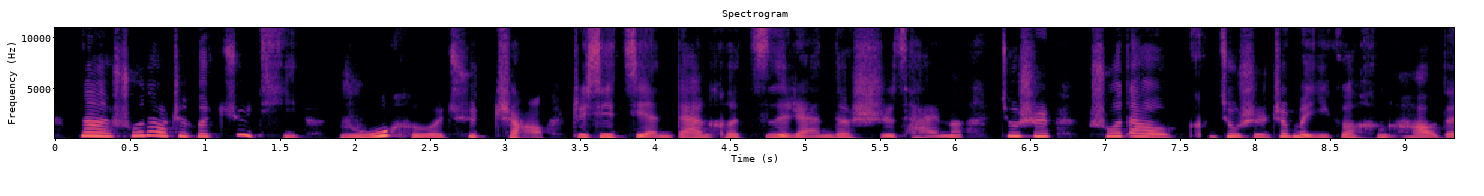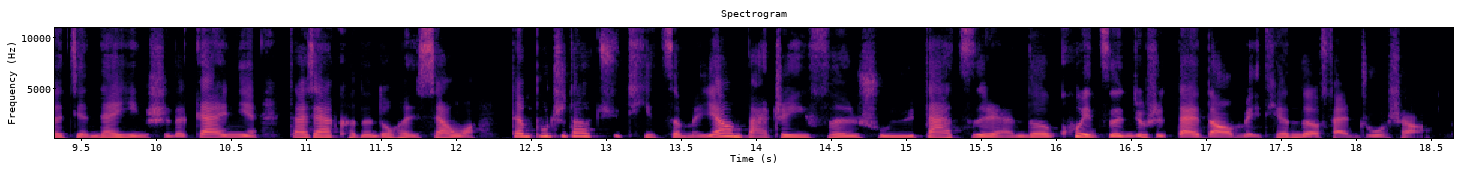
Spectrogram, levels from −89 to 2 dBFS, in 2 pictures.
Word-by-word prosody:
那 355 -4 +6
说 365 +5 0
到 390 -3 +4
这 335 -1 0
个 285 -1 +1
具 405 +10 +1
体 400 - -8 0.2
如 215 - +6
何 180 - -2
去 270 +7 -4
找 - - -1
这 245 -1 +1
些 255 +2 +4
简 190 - 0
单 220 +4 0
和 195 -6 -1
自 210 +3 +1
然 165 0 -2
的 195 0 0
食 170 -2 -3
材 190 -4 -6
呢？ 195 +3 -2 0.2
就 335 -2 +3
是 315 -1 +3 0.2
说 325 0 +1
到 300 -5 +2
可 250 - -11
就 280 +3 +1
是 245 -3 -1
这 295 +6 +1
么 240 -5 +5
一 185 -1 -2
个 220 +3 -1
很 230 +3 -4
好 200 -11 -1
的 185 +2 -1
简 170 -3 -3
单 200 +1 +2
饮 160 -5 -1
食 160 - -5
的 195 - -3
概 240 +1 +1
念， 200 -4 -1 0.2
大 245 -1 +1
家 260 0 +3
可 235 -7 -5
能 155 +1 -2
都 200 - 0
很 190 -6 -1
向 200 +2 +1
往， 160 - -4 0.2
但 295 -2 +3
不 320 +2 +1
知 330 +2 -3
道 330 -2 +2
具 320 +4 -8
体 250 - -6
怎 195 -3 -2
么 120 -2 -7
样 305 - +5
把 - - -3
这 210 - +1
一 190 -2 +2
份 185 -1 -1
属 160 - -3
于 150 +3 0
大 240 -1 +1
自 220 -2 0
然 170 0 -2
的 190 -1 +2
馈 235 +2 +3
赠 180 -3 0
就 200 - +1
是 360 - -3
带 200 -5 +3
到 150 -3 +3
每 - - -5
天 195 0 -3
的 185 -5 +2
饭 155 -1 -4
桌 140 +2 -7
上。 165 - -6
210 Hz, 265 characters per minute, -35 LUFS, 180-275 Hz, 0.2 s, 那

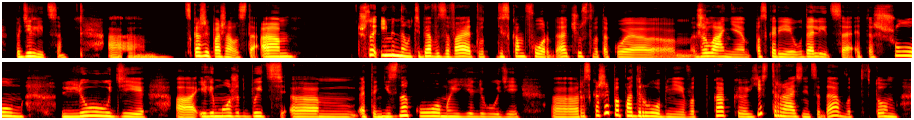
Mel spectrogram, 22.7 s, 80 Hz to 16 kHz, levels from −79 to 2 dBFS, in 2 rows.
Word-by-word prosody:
поделиться. 180 -2 +1 0.6
А, - - -4
ам, 165 - -10 0.2
скажи, 245 0 +4
пожалуйста, 175 -7 +1
ам, 200 0 +6 0.8
что, 315 - +3
именно, 285 -4 +8
у 200 - 0
тебя 195 +4 +3
вызывает, 195 0 +3
вот, 175 0 -8
дискомфорт, 190 -2 -1
да? 210 +1 +1
Чувство 195 -4 -7
такое, 160 -2 -2
эм, 80 - -13
желание 190 -5 +2
поскорее 185 -2 -1
удалиться? 175 -2 0
Это - - -6
шум, 240 - 0 0.4
люди, 200 -3 +1 0.4
а, 160 -1 +3
или, 205 +3 -1
может 215 0 0
быть, 200 0 -2
эм, 185 -2 -1
это 190 -1 -3
незнакомые 205 -2 0
люди? 180 -2 -9 0.4
А, 175 0 -1
расскажи 275 - -2
поподробнее, 225 - 0
вот 175 +1 -9 0.2
как, 265 -1 +1
э, 190 -2 -3
есть 180 - -4
разница, 200 -8 -1
да, 245 +9 -1
вот 180 -6 -10
в - - -21
том, 205 -4 -4
195 Hz, 115 wpm, -22 LUFS, 175-220 Hz, 0.8 s, именно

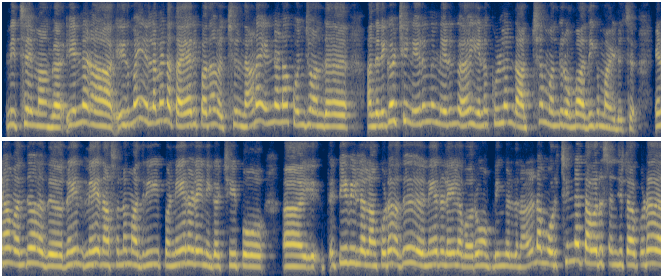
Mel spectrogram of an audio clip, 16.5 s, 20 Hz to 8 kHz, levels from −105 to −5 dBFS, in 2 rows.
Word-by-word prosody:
நிச்சயமாங்க. 275 -3 0 0.2
ஏன்னா 360 +4 +3 0.4
இது 295 +2 -2
மாதிரி 385 +1 +2
எல்லாமே 360 +2 +1
நான் 355 -4 +1
தயாரிப்பா 290 +2 +3
தான் 315 -2 -2
வச்சிருந்தேன். 255 +1 -3
ஆனா 375 - +3
என்னானா, 365 +1 +1
கொஞ்சம் 300 0 -2
அந்த 270 -1 0 0.5
அந்த 265 +1 +2
நிகழ்ச்சி 380 +5 +3
நெருங்க 360 +4 -2
நெருங்க, 305 0 -1 0.2
எனக்குள்ள 310 +4 -4
அந்த 295 -6 +1
அச்சம் 305 +9 -6
வந்து 290 0 -3
ரொம்ப 270 0 -2
அதிகமாகியிடுச்சி. 245 -6 -4 0.3
ஏன்னா 310 +3 +1
வந்து, 285 +3 -2 0.2
அது 255 -1 +3 0.2
நே 285 - +2 0.2
நே 285 - +3
நான் 270 0 +1
சொன்ன 285 +1 -5
மாதிரி 265 +1 -2
இப்போ 260 -1 -5
நேரலை 300 0 +1
நிகழ்ச்சி 250 +1 -4
இப்போ 250 0 +2 0.5
அ - - +5 0.6
டிவில 320 -2 0
எல்லாம் 260 -1 +1
கூட 285 +2 +2
அது 305 +5 -3 0.3
நேரலையில 275 -1 0
வரும் 260 +3 0
அப்படிங்கிறதுனால, 245 0 -4
நம்ம 320 -3 0
ஒரு 275 - -6
சின்ன 365 +1 +2
தவறு 300 0 +2
செஞ்சிட்டா 280 -1 0
கூட, 290 - 0
285 Hz, 180 wpm, -23 LUFS, 265-315 Hz, 0.6 s, அ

